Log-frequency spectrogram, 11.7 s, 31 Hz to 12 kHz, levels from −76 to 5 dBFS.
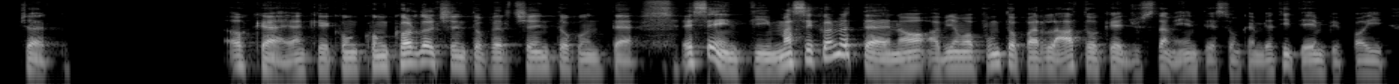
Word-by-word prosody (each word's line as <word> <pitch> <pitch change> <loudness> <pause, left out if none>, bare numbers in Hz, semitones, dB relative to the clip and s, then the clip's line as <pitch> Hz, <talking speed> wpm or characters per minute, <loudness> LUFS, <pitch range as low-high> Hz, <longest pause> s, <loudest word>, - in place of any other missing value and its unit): Certo. - - -3 1.4
Okay, 75 +2 +1
anche 90 +2 -3
con 100 0 -3
concordo 140 +8 +4
al 145 - +3
100% 105 -4 -2
con 90 -2 -8
te. - - -2 0.3
E 145 - +2
senti, 95 -9 +3
ma 110 +10 +4
secondo 200 - +4
te 90 - +4
no, 100 +5 +2
abbiamo 105 +3 -1
appunto 120 +6 -1
parlato 100 0 +1
che - - -2
giustamente 85 +1 -6
son 80 - -8
cambiati 85 - -7
i - - -9
tempi 85 0 -5
e - - -15
poi, 80 -1 -7
100 Hz, 135 wpm, -26 LUFS, 90-115 Hz, 1.4 s, concordo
